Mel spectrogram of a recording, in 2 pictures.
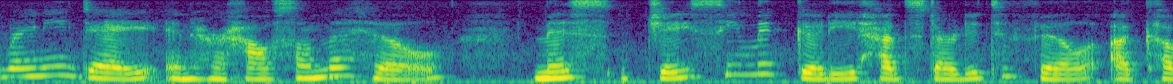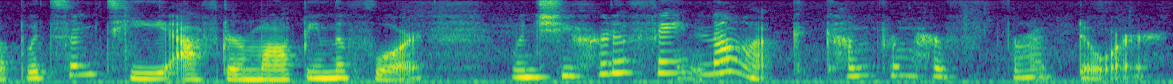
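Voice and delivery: ordinary delivery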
